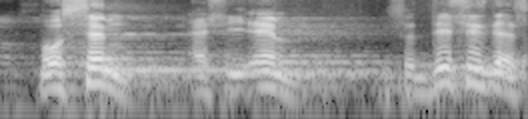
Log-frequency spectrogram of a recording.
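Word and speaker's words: Mohsen: Mosen. How do you spell it? M O H S E N. Mosen.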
